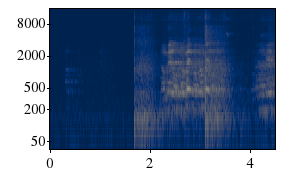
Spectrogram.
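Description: Players calling out in a gym from about halfway through, with a basketball bouncing on the floor and a sharp bang a little after three seconds in.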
